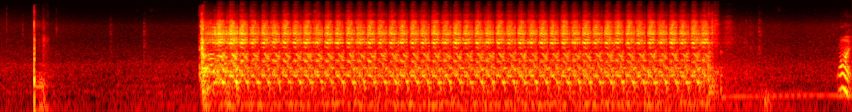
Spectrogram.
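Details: MGB cranking with the microphone near the engine: the starter turns it at an even three to four beats a second for six seconds but it never catches. Owner suspects low compression or no fuel; the fuel pump was heard briefly then stopped, and spark was seen.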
